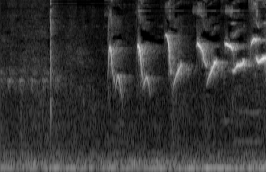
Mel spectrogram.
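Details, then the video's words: White-rumped shama, Lampung type, in full 'isian komplit' song: after a faint opening note and a click, a run of six clear downslurred whistles that climb steadily higher and grow louder. "SUARA BURUNG MURAI BATU LAMPUNG ISIAN KOMPLIT GACOR"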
